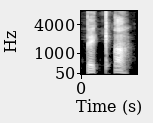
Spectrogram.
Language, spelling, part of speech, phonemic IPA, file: Navajo, bikʼah, noun, /pɪ̀kʼɑ̀h/, Nv-bikʼah.ogg
- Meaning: his/her/its fat (that is produced within the body)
